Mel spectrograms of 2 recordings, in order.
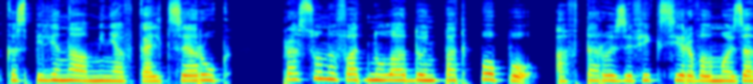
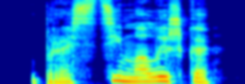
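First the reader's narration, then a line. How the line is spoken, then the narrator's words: Breathy sigh. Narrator (Russian): собирая слезинки губами, выдохнул Мирон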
